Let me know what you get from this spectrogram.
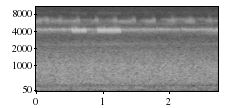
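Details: Crickets chirping at night outdoors: a continuous high trill with two louder chirping bursts in the first second and a half, then a steady, even hum.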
